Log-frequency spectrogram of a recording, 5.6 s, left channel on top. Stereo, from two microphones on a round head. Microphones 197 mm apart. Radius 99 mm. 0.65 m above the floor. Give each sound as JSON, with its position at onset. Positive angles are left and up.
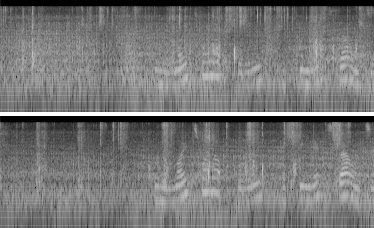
{"t": 2.3, "sound": "a woman speaking", "side_deg": -50, "distance_m": 1.7}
